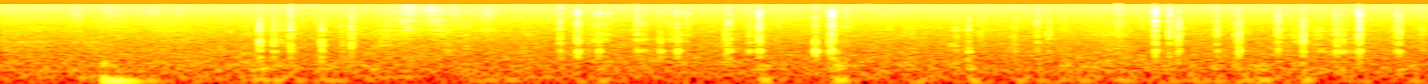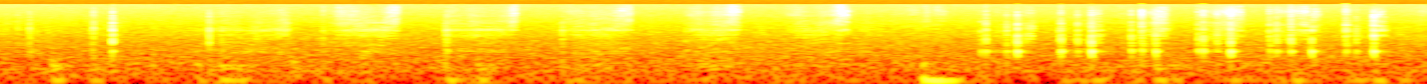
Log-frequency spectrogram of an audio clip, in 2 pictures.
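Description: Fingernails tap and scratch a small translucent plastic bottle of vitamin E oil, full of liquid, with a white cap and a yellow paper label. Dozens of quick, crisp taps and dry scratching strokes sound at a low level, with two soft low thumps near the start and late in the clip. The clicks are bright and die away almost instantly.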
